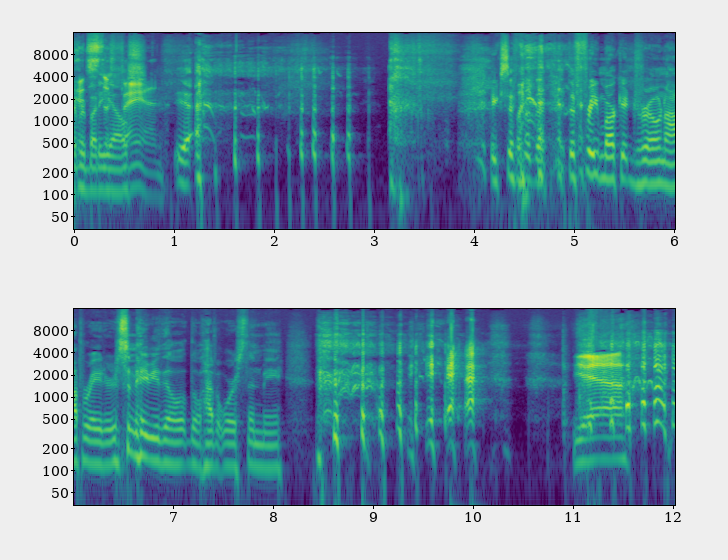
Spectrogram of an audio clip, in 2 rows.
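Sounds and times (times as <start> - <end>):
man chuckling: 1.1 - 5.4, 8.5 - 10.3, 11.1 - 12.0.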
